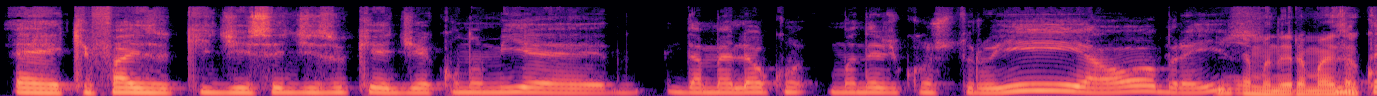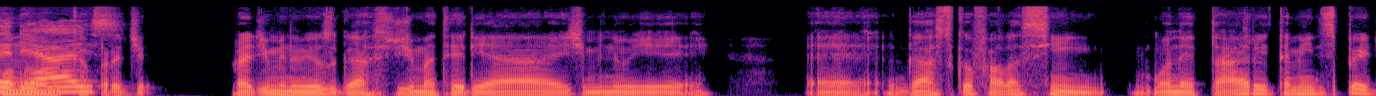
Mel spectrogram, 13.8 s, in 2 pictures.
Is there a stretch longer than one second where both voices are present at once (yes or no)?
yes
